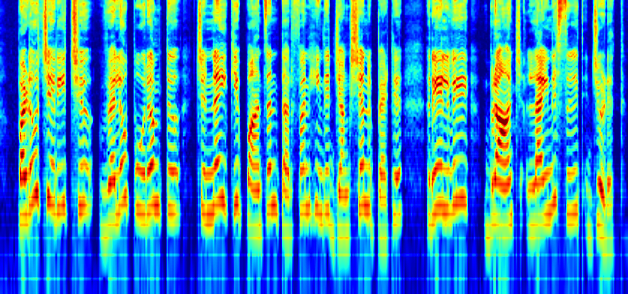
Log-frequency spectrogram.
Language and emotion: Kashmiri, neutral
